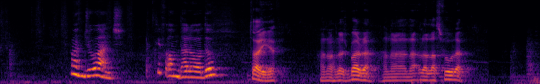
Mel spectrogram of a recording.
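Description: An older woman speaks quietly and calmly nearby.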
